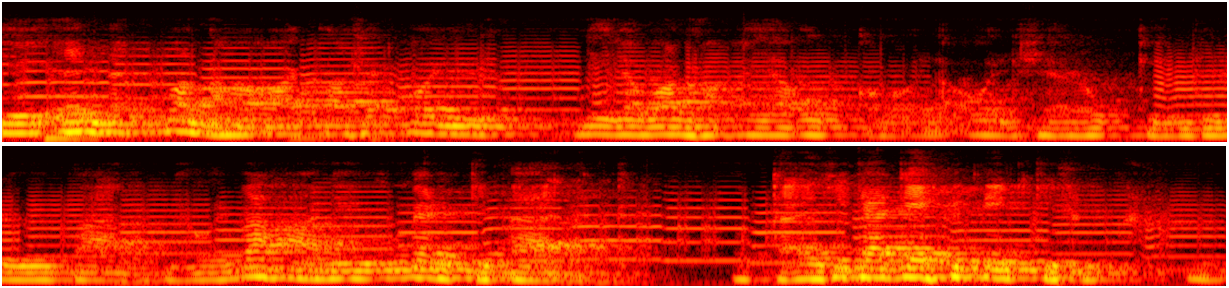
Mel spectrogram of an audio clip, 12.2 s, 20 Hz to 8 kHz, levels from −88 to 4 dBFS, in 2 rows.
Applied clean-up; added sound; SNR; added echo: none; Trumpet; 12 dB; reverberation time 1.3 s.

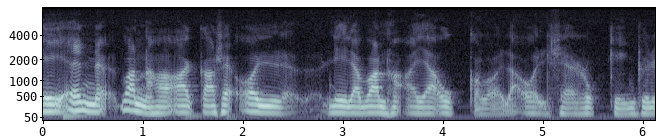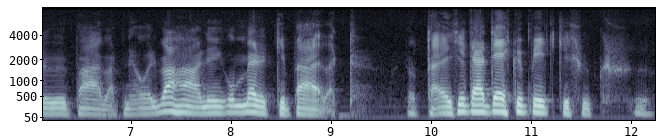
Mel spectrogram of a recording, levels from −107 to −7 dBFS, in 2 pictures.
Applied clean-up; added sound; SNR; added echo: none; none; none; none.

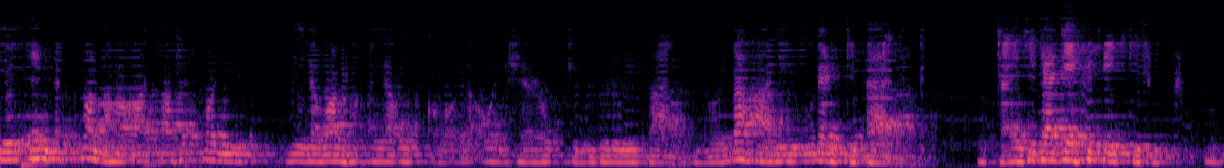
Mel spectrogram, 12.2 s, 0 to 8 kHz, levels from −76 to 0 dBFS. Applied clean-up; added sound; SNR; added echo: neural separator model SepFormer DNS4.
